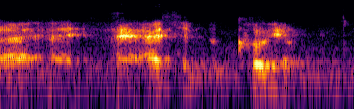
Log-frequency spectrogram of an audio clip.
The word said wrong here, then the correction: Kaliuk: That's not correct. – Kaliuk. – Kaliuk. – Yeah. Kaliuk.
